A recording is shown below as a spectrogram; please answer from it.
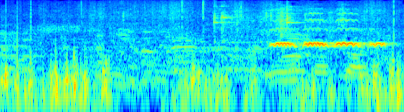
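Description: Rugby players shouting and grunting while bound in a scrum, with scuffing knocks. About one and a half seconds in there are four short high pips in quick succession.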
